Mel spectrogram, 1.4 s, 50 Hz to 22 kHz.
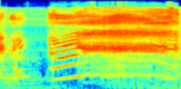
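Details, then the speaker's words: Brief, high-pitched, strained first cry of a newborn girl, 5 lb 12 oz, being stimulated to breathe and cry vigorously right after a high-risk delivery with the cord wrapped around her neck. "doing very nicely. Just stimulating her a bit to get her to breathe and cry vigorously."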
